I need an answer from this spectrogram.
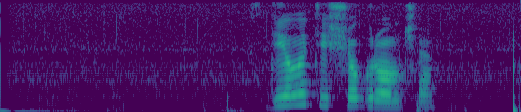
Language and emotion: Russian, neutral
